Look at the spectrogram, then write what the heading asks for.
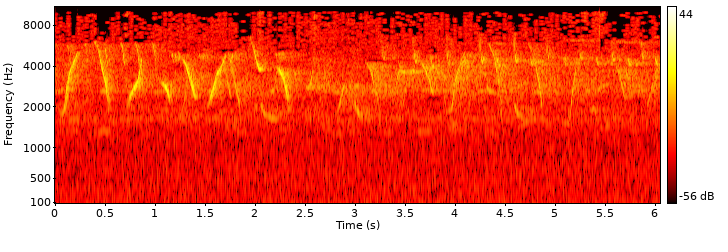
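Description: Several birds calling together: many short whistled notes, some rising and some falling, several a second, thinning out after about halfway.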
